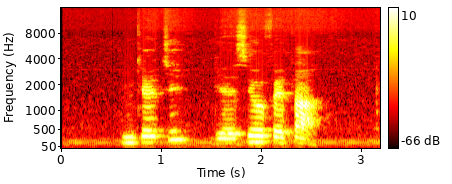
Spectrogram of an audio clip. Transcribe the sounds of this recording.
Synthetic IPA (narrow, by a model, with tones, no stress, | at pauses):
ŋ̩˨ke˨t͡ʃi˦ | ɡe˨si˦o˦fe˦ta˦˨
